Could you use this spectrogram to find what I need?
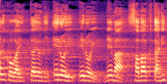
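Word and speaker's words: エロイ エロイ: イエス様はおそらくエロイエロイと発音してるんですけれども、別に間違いじゃないです。それをエロイエロイをヘブル語に訳せばエリエリになりますから、全然間違いではないんですけれども、でも当時イエス様が発音されたのはエロイエロイだと思うんです。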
